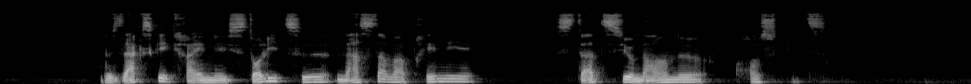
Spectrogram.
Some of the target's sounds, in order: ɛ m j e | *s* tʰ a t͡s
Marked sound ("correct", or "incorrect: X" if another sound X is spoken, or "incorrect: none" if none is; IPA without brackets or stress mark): correct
